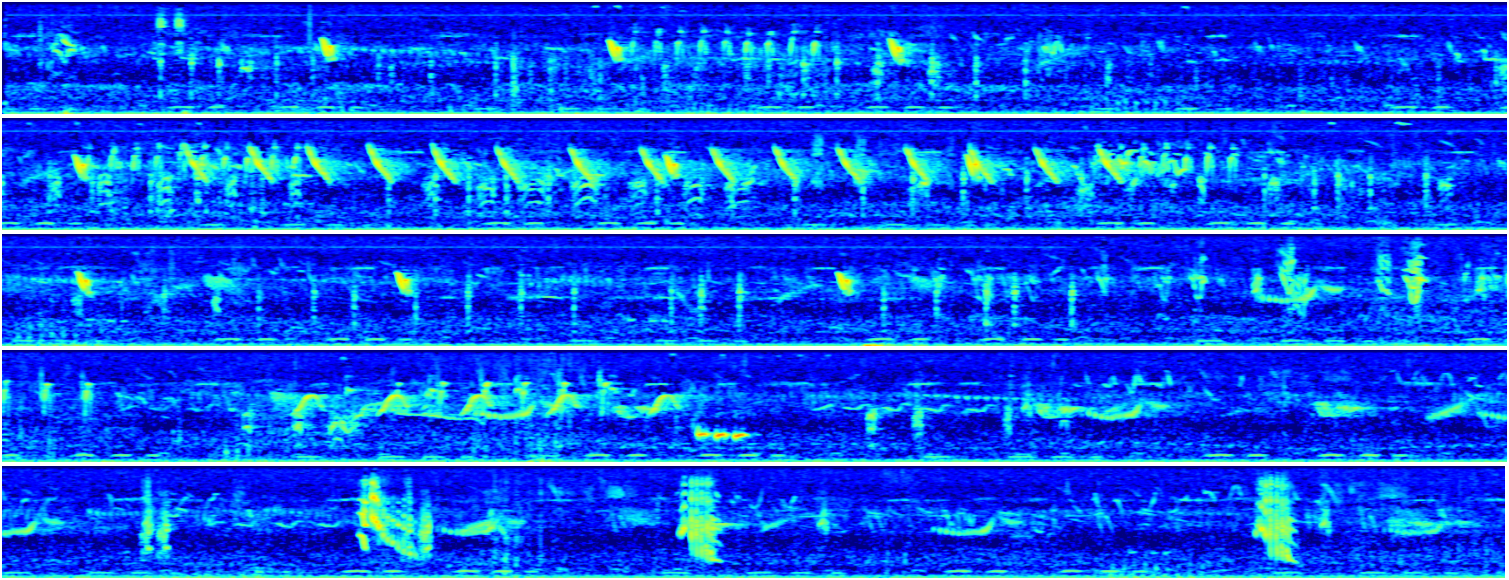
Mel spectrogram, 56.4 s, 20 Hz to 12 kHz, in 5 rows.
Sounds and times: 0.0s birds 56.4s

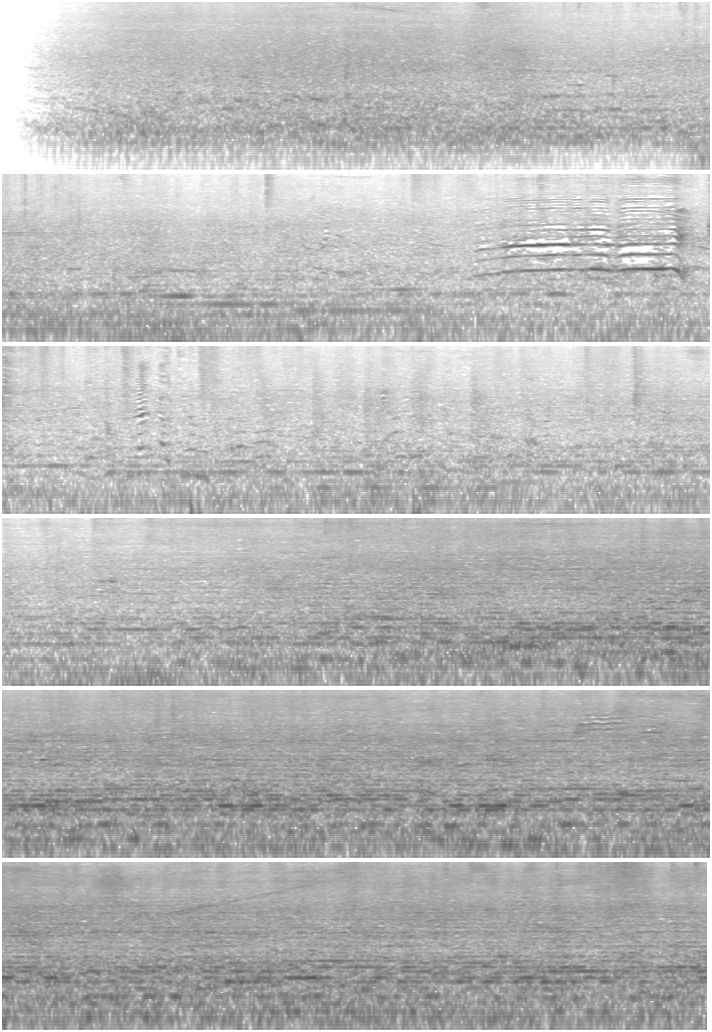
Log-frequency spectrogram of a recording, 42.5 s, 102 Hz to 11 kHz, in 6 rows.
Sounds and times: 0.1s crowd 42.4s

